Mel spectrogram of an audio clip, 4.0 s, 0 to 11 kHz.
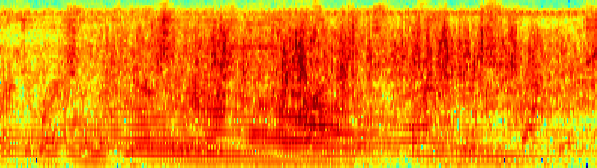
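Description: A Cap 580 aerobatic airplane tumbles through maneuvers at an airshow, its propeller engine droning steadily and fairly loudly, the pitch wavering slightly as it rolls and gyroscopes around its wings.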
